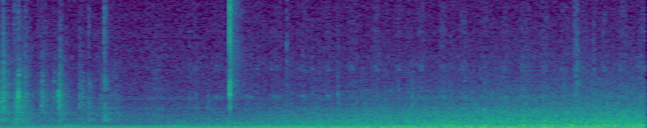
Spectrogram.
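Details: Kenmore two-speed box fan, switched to low speed after spinning down from high, unoiled; a few light clicks, then a steady hum builds as the fan settles, running smooth and even.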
